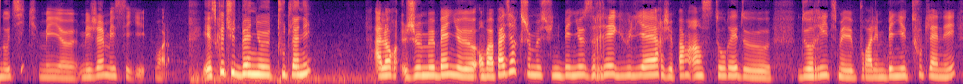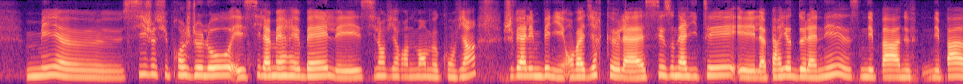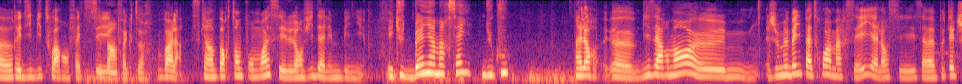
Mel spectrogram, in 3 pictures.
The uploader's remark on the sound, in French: On devait enregistrer dans une salle fermée au calme, on s’est retrouvées dehors sous les avions à côté de la plage des Catalans, avec un vent qui faisait voler mes feuilles de papier scribouillées. J’étais persuadée qu’elle ne parlait pas assez proche du micro (alors que bien évidemment c’était parfait)!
